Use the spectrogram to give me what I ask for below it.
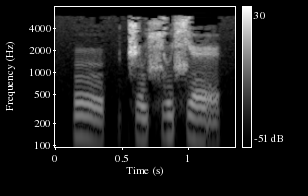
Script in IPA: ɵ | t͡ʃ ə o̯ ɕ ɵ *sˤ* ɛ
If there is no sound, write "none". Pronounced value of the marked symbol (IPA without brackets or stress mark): ɕ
